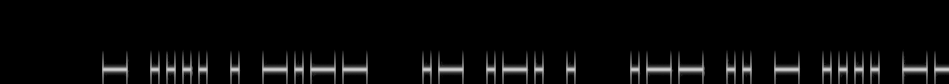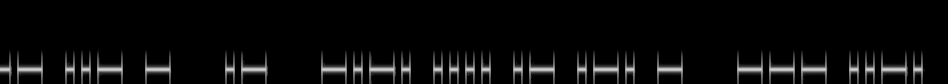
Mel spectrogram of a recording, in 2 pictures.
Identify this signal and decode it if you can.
Morse code, heard as a keyed tone, about 15 wpm, 700 Hz. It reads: THEY ARE WITHOUT A CHART OF
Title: Sentences from Top 1300 Words 15wpm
